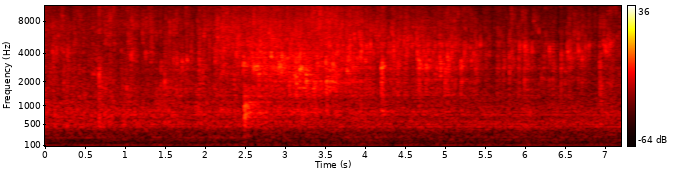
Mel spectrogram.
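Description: Rohu fish steaks frying in hot mustard oil in a stainless steel pan: a steady crackling sizzle that swells about three seconds in.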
